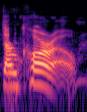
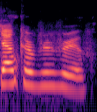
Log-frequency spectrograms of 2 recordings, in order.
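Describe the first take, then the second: First: The name is said with three syllables. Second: The name is said with four syllables. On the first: "So that's his name. It's Dunkoro" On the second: "The first time I tried to say it, I called him Dunkaruru"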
